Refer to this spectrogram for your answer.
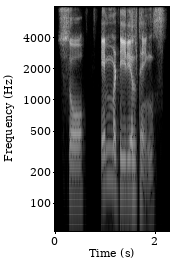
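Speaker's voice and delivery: slow, measured dictation with long pauses. Real, not acted. Teacher dictating a model exam answer to students, slow and deliberate. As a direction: dictate word group by word group for note-takers.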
